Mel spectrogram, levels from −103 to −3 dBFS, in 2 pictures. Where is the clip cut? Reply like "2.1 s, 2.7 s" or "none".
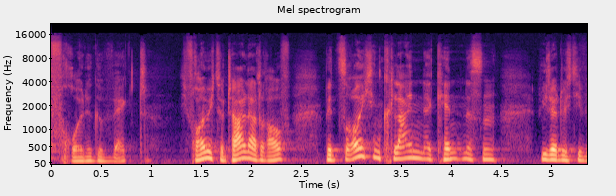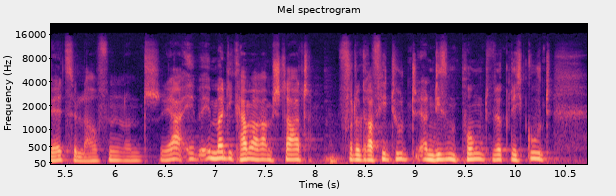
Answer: none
